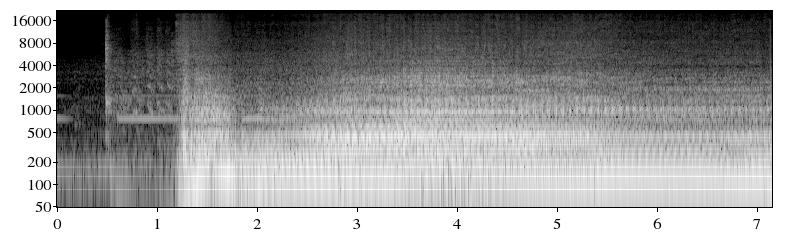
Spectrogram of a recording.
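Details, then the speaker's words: Hellcat-swapped "Hellkeazy" engine rebuilt after "blown up" misfire; shop found three spark plug tips touching, compression fine; first cold start since return: quick crank, strong even idle, no misfire, engine light gone; shop says snout bearing going bad. "this thing sounds good it's been a minute while so as you can see the engine light is gone and there's no misfire"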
